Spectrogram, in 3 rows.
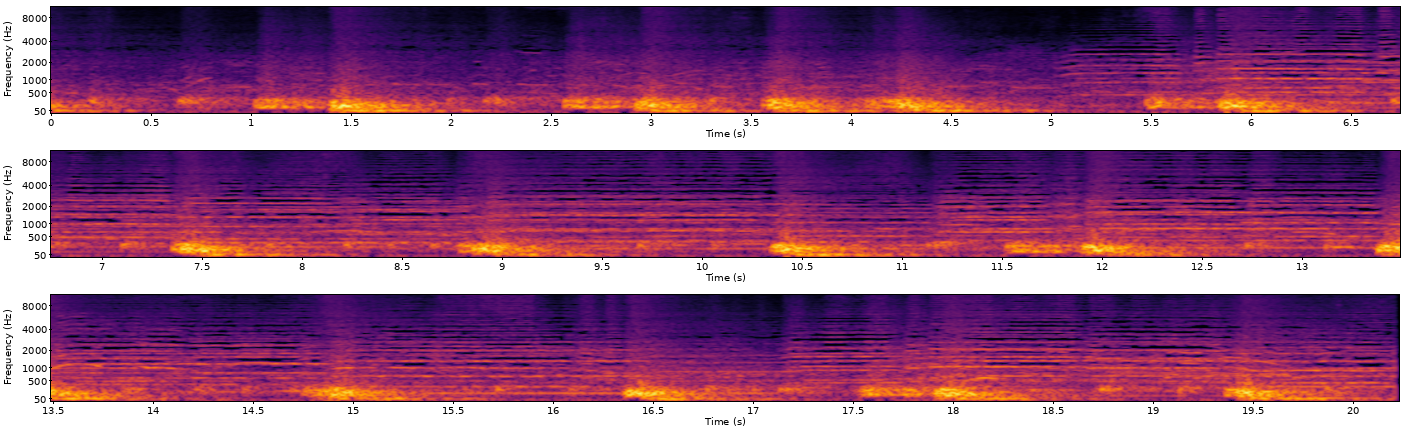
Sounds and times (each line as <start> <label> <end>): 0.0 drums 20.2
